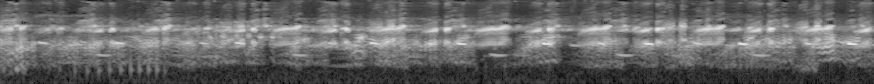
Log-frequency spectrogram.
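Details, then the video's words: Many frogs croaking at once, raspy pulsed calls overlapping in a steady chorus, short clear tonal notes popping up between the rougher croaks. "FROGS CROAKING"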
